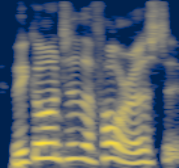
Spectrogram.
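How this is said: It is said in a posh British accent. "with some sort of like high British accent"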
